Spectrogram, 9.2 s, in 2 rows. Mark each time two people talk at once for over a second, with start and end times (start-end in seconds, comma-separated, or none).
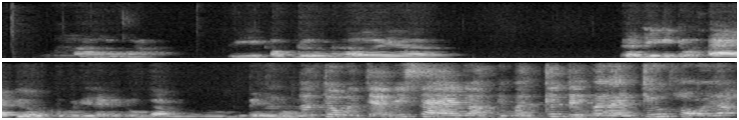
none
